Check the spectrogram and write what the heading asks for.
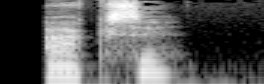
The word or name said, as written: akse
